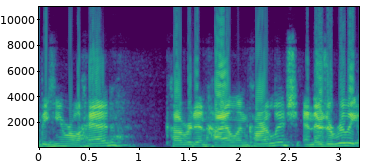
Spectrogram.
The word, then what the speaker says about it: hyaline: So hyaline is spelled H-Y-A-L-I-N-E, hyaline.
